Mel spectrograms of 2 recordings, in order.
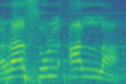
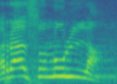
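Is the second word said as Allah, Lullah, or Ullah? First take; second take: Allah; Lullah. First: The ending is pronounced as a separate allah. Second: The words are joined into one, ending lullah. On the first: "কেউ কয় আল্লাহ" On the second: "কেউ কয় লুল্লাহ"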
